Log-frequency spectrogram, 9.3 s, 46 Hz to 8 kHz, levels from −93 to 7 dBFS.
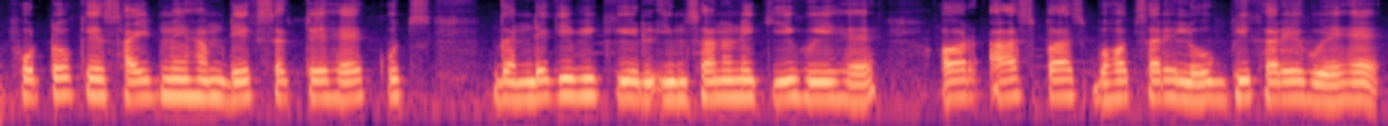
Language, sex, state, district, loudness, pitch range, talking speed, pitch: Hindi, male, Assam, Kamrup Metropolitan, -12 LUFS, 145-155 Hz, 150 wpm, 150 Hz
